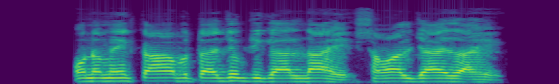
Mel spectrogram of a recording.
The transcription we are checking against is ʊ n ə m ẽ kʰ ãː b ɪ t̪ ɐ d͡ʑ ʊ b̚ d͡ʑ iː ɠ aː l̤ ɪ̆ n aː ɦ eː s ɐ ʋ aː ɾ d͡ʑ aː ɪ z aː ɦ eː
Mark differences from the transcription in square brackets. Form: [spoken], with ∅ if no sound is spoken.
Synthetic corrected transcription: ʊ n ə m ẽ [k] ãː b ɪ t̪ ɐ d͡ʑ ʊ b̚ d͡ʑ iː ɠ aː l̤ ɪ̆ n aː ɦ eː s ɐ ʋ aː [l] d͡ʑ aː ɪ z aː ɦ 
